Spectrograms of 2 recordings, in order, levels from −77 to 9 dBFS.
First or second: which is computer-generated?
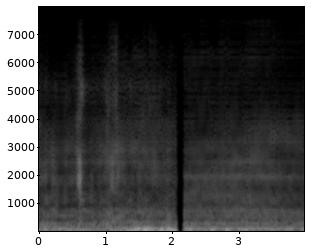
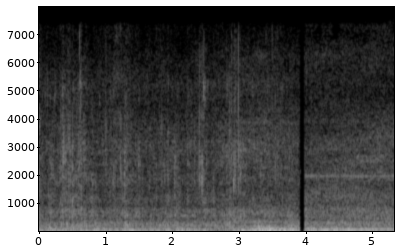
first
